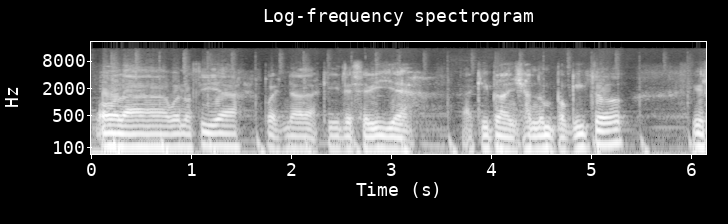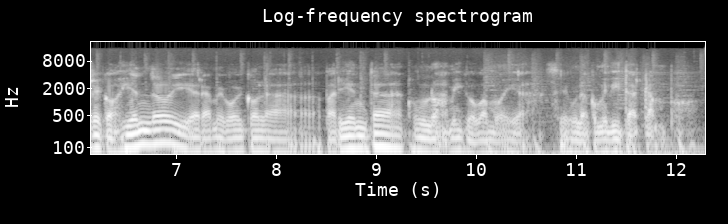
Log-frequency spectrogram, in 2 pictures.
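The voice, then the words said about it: Deep announcer-like, just-woken-up voice. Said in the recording (Spanish): “Tiene voz de locutor, ¿eh? ... De recién despertado.”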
